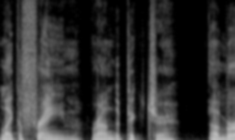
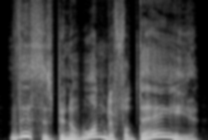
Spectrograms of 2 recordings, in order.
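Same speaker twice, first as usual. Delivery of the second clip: higher, lightly thrilled voice; wide-eyed delight; delighted Mole; 10 semitones higher than usual. A narrator's reading. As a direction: gush a little, pitched up high.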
